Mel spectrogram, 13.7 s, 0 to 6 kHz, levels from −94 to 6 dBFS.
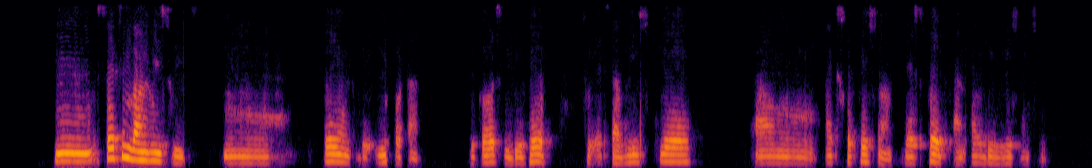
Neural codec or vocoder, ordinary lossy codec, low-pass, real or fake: codec, 16 kHz, 4 kbps, FreqCodec, smaller model; Opus, 64 kbps; 5.4 kHz; fake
